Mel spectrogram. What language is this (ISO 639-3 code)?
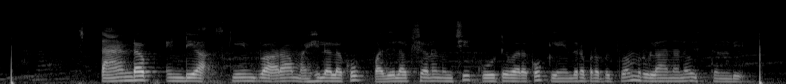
tel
